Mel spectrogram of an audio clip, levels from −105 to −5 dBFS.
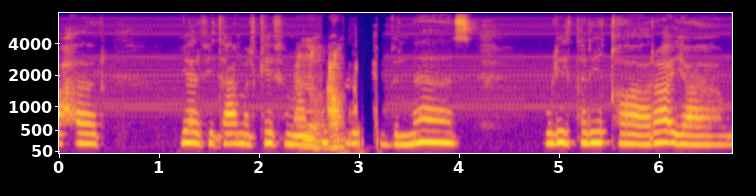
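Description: Timecode bleed runs under the whole recording: a steady chirping warble, about 30 dB below the speech, flipping between roughly 1 kHz and 2 kHz. Linear timecode at 25 frames per second has leaked from an adjacent track or cable into the audio path.

From 2.64 s to 3.27 s the speech drops away in pieces, sinking by as much as about 40 dB across roughly half a second in total. The likely cause is speech suppressed in double talk: with both ends talking, the echo canceller attenuated the near talker along with the echo.

Inside that window, from 2.95 s to 3.21 s, a faint delayed copy of the speech surfaces about 263 ms behind the original and about 20 dB down. This is likely echo leak, where a loudspeaker-side echo canceller let residual pickup return down the line.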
